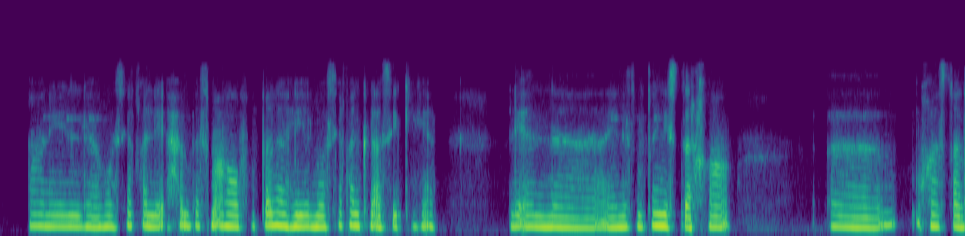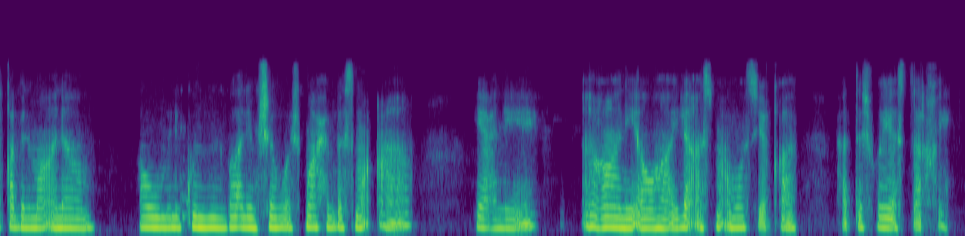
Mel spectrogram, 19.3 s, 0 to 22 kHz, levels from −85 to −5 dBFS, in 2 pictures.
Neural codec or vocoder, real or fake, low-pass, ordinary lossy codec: none; real; 7.2 kHz; Opus, 16 kbps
